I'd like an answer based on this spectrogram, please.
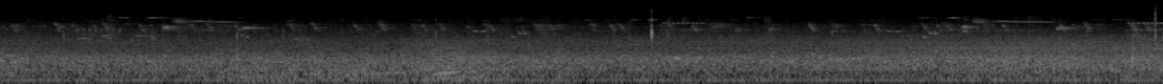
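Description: Steady background hiss with faint high chirps here and there, and one sharp click about ten seconds in.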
